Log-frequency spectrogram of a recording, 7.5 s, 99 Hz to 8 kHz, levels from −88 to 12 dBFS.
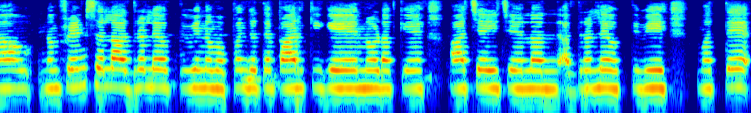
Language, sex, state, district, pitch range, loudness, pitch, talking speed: Kannada, male, Karnataka, Shimoga, 255-265 Hz, -17 LUFS, 260 Hz, 135 wpm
